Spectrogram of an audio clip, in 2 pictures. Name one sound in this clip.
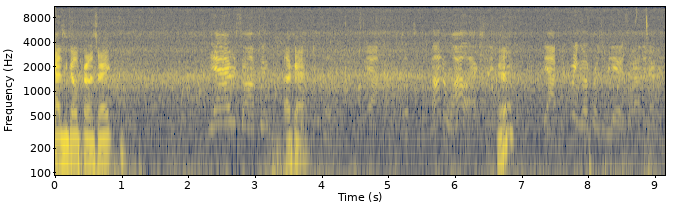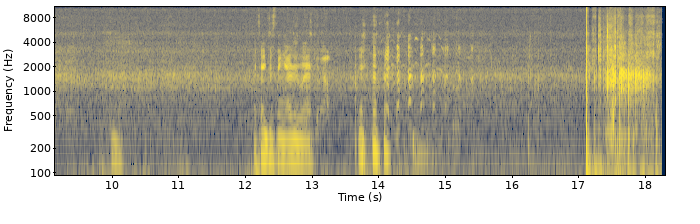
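Paddles splash in river water.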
